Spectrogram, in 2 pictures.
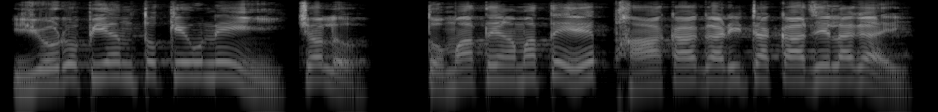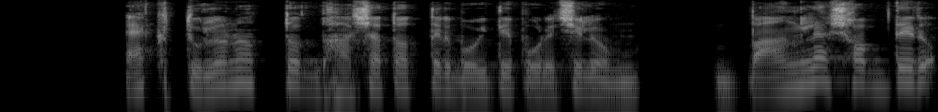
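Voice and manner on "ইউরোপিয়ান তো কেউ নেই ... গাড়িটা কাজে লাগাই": higher, first-syllable-stressed sahib Bengali; mock sahib accent, words punched on the first syllable; gank-gank English style. A narrator's reading. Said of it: "গাঁক গাঁক করে বললুম".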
